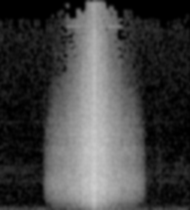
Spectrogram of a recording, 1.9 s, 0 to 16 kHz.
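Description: A reversed clap swells up into the original clap snare of an 808 drum kit, blended into a single accent hit. It builds over about half a second to one sharp peak, then tails off, standing alone and fairly loud.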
